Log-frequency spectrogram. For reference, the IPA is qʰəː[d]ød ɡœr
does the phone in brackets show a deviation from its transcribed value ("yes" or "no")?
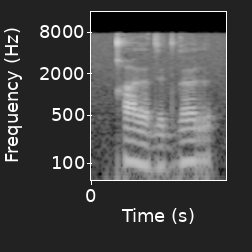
no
